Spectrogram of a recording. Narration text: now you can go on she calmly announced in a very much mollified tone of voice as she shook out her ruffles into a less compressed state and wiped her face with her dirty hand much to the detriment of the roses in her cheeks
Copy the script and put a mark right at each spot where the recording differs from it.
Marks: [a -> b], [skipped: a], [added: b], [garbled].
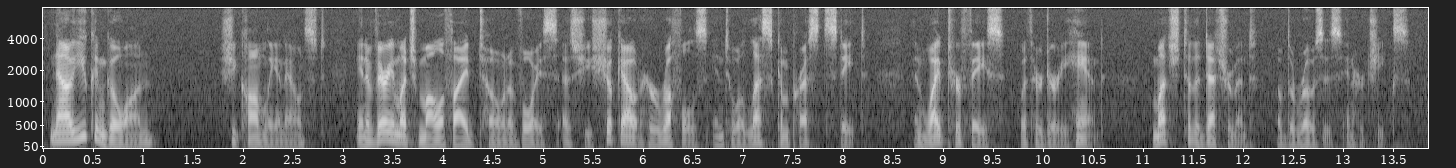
now you can go on she calmly announced in a very much mollified tone of voice as she shook out her ruffles into a less compressed state and wiped her face with her dirty hand much to the detriment of the roses in her cheeks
